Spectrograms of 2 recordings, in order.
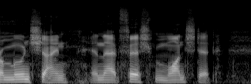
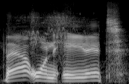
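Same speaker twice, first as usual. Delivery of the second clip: excited; 6 semitones higher, 6 dB louder, slower than usual. Real, not acted. Fish on, repeats excitedly.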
